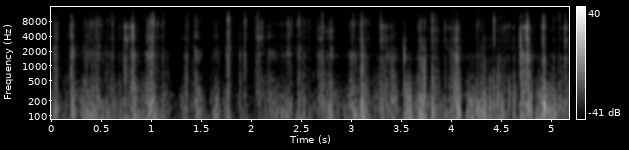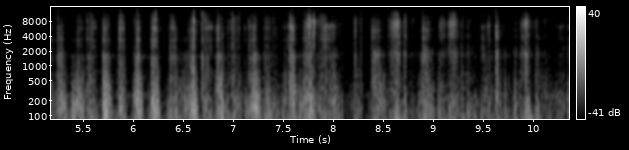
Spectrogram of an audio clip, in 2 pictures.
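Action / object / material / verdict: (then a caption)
scrape / soap bar / soap / none. Long black nails rapidly scratch and tap a solid black soap block covered in scratch lines. The result is a dense, dry run of quick scrapes and soft taps with a bright, hissy top and a soft low thump, each stroke ending instantly with no ring.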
